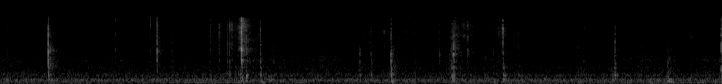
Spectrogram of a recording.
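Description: Faint, scattered crinkling and clicking of hands opening a trading-card package, with one sharper snap about two and a half seconds in.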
